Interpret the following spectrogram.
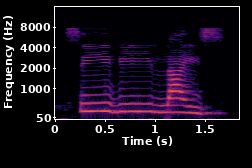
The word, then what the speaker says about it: civilize: So again check for the syllable. Civilize.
